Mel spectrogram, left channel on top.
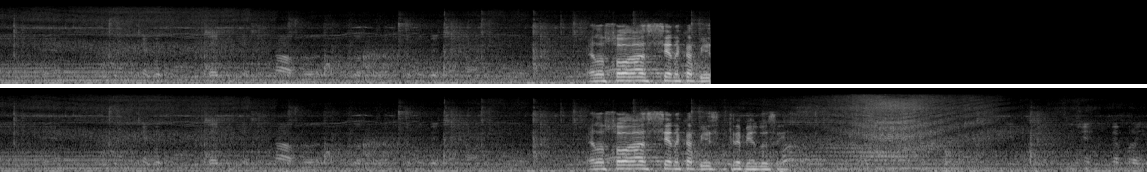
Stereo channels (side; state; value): left; drops out; at 7.2 s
